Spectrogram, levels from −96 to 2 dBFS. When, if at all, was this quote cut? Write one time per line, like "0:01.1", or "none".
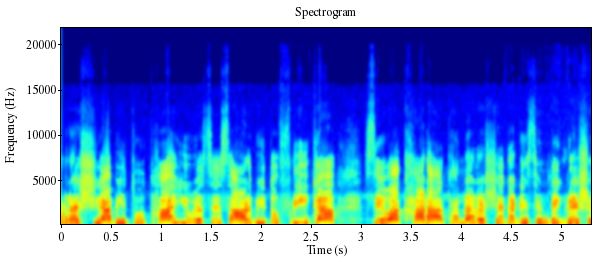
none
